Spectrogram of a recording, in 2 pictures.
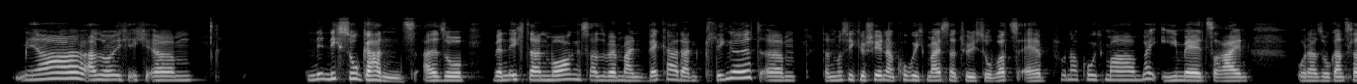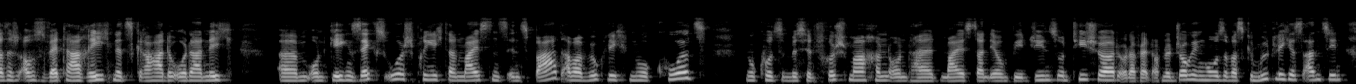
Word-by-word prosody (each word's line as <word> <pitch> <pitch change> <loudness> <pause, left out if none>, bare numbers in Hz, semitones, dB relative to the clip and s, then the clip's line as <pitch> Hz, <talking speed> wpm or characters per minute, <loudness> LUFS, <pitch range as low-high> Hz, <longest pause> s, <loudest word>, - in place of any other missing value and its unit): Ja, 275 +2 +4
also, 215 0 +3
ich 215 -1 -1
ich, 205 0 -7
ähm 195 +1 0 1.1
ni 235 +4 -1
nicht 260 +3 +1
so 265 -1 +2
ganz. 185 -10 +3
Also, 185 +1 +2 0.2
wenn 195 +1 +1
ich 215 0 0
dann 200 -2 +3
morgens 225 +2 +2
also, 195 -1 -2
wenn 190 - +4
mein 175 -3 -2
Wecker 215 +3 +1
dann 185 -2 -1
klingelt, 295 +7 +1
ähm, 185 0 -1 0.2
dann 180 0 -5
muss 200 +3 -5
ich 215 - -2
gestehen, 205 +1 +2
dann 185 -3 0
gucke 205 +1 -2
ich 190 -1 -2
meist 185 0 +2
natürlich 175 -1 -1
so 160 -2 -4
WhatsApp 175 0 -2
und 215 - -10
dann 220 -1 -7
gucke 220 -1 -3
ich 215 - -20
mal 205 -1 0
bei 255 +5 -3
E-Mails 180 0 +3
rein 170 +1 +2 0.5
oder 175 -1 -2
so 170 0 -4
ganz 175 0 0
klassisch 190 0 0
auf's 185 -3 -3
Wetter. 175 0 +4
Regnet's 195 0 +1
gerade 180 +2 0
oder 180 0 +2
nicht? 200 +2 0 0.4
Ähm, 175 +1 0
und 175 0 -3
gegen 195 +2 +2
6:00 210 +5 0
springe 220 -2 -3
ich 210 - -9
dann 190 -3 -2
meistens 190 +1 0
ins 175 -3 -7
Bad, 280 - +2
aber 190 -1 +1
wirklich 210 0 -4
nur 190 -2 -5
kurz. 270 +7 +1 0.3
Nur 185 -2 -7
kurz 190 -1 -3
'n 170 - -11
bisschen 175 -1 -4
frisch 205 +7 -4
machen 195 -1 0
und 170 0 -4
halt 165 0 -2
meist 165 +1 -1
dann 165 -1 -1
irgendwie 165 -1 -4
Jeans 200 +4 -5
und 195 -2 -5
T-Shirt 205 -4 +4
oder 150 0 -1
vielleicht 155 +1 -2
auch - - -6
'ne 180 - -1
Jogginghose, 200 -1 -1
was 180 0 -1
Gemütliches 230 +2 -3
anziehen, 220 +2 -2
195 Hz, 190 wpm, -24 LUFS, 180-210 Hz, 1.1 s, Ja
